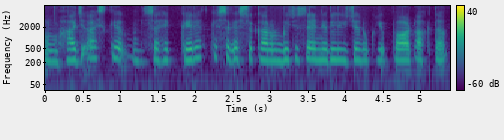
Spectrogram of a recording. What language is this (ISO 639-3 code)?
kas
